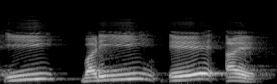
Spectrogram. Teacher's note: जब अग्र स्वर का उच्चारण करेंगे तो जिह्वा दोनों दांतों से थोड़ी सी आगे निकलने का प्रयास करेगी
